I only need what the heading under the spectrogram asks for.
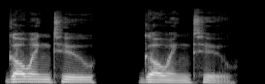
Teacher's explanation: Going to is generally pronounced with the schwa.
